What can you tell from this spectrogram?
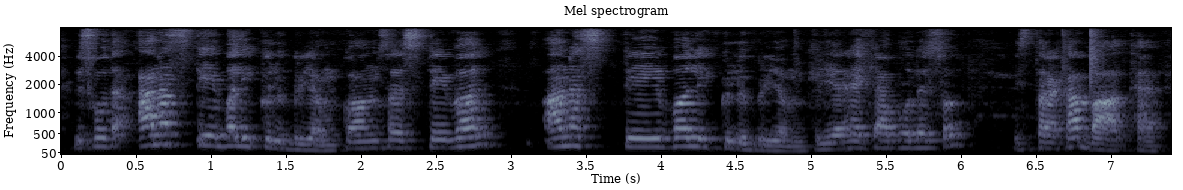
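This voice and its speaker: A male physics teacher gives a classroom lecture, firing questions at his students and answering them himself. He drags out key definitions slowly, word by word. His voice comes from some distance away and rings in an echoey room. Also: high-pitched, fairly bright tone, a little hiss or hum.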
